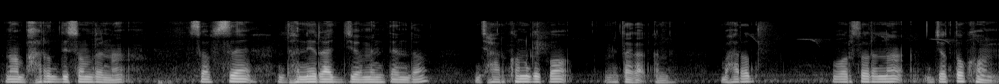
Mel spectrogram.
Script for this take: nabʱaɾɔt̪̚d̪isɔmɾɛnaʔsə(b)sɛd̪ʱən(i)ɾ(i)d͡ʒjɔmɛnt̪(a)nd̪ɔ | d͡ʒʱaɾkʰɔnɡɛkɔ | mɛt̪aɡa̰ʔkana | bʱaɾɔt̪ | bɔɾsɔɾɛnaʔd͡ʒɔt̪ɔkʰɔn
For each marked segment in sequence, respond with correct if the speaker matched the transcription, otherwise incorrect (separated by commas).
correct, correct, incorrect, incorrect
